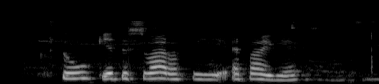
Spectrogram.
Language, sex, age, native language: Icelandic, female, 13, Icelandic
